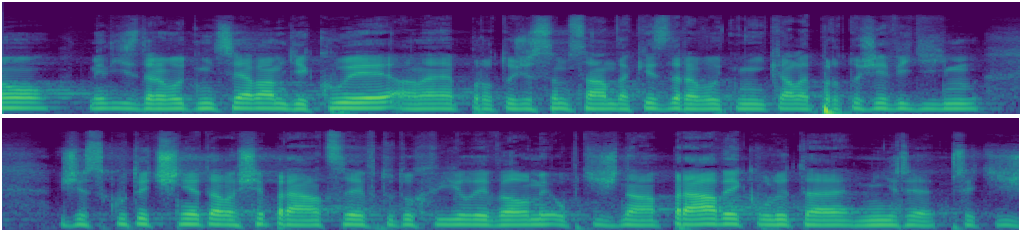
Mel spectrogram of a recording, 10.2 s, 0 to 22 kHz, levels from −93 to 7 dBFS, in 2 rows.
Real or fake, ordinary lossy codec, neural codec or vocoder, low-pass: real; MP3, 96 kbps; none; 14.4 kHz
